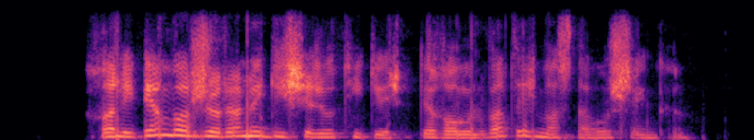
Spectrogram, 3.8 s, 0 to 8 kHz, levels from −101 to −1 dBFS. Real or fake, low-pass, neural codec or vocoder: fake; 7.2 kHz; codec, 24 kHz, 3 kbps, HILCodec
